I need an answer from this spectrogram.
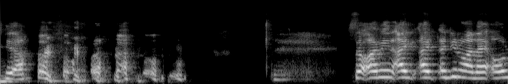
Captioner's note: both laughing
